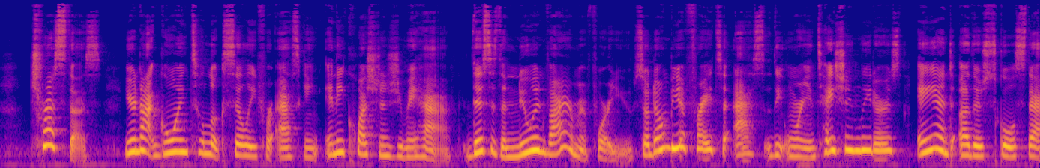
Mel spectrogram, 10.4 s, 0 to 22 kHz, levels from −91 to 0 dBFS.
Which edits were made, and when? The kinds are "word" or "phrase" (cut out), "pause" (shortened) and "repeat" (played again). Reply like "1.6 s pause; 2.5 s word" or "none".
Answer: 4.6 s pause; 9.1 s pause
